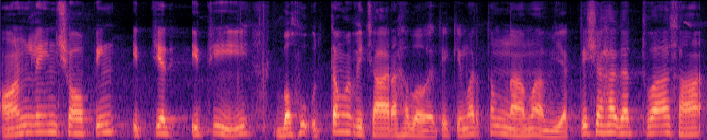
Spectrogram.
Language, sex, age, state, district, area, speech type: Sanskrit, male, 18-30, Andhra Pradesh, Chittoor, urban, spontaneous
